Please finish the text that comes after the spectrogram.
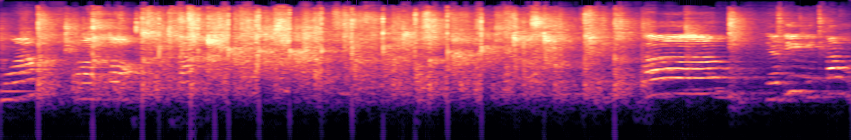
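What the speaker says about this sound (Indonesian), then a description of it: "sekali lagi kita tepuk tangan untuk semua kelompok" A class in an Indonesian school lesson claps for all the presentation groups, a dense patter of hand taps that runs steadily throughout with voices and shuffling mixed in.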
